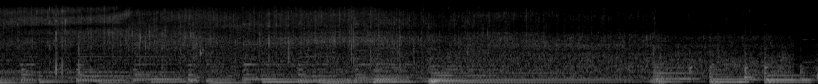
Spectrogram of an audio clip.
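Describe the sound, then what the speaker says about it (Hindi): Chili, basil and oregano sizzle loudly in a hot pan as a splash of water hits it, giving a steady crackling frying sound with stirring, while a low tonal background runs underneath. "और इसमें ऐड करते हैं थोड़ा सा पानी।"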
